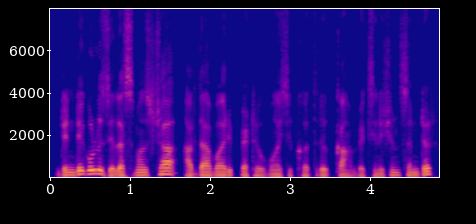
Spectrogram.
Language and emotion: Kashmiri, neutral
